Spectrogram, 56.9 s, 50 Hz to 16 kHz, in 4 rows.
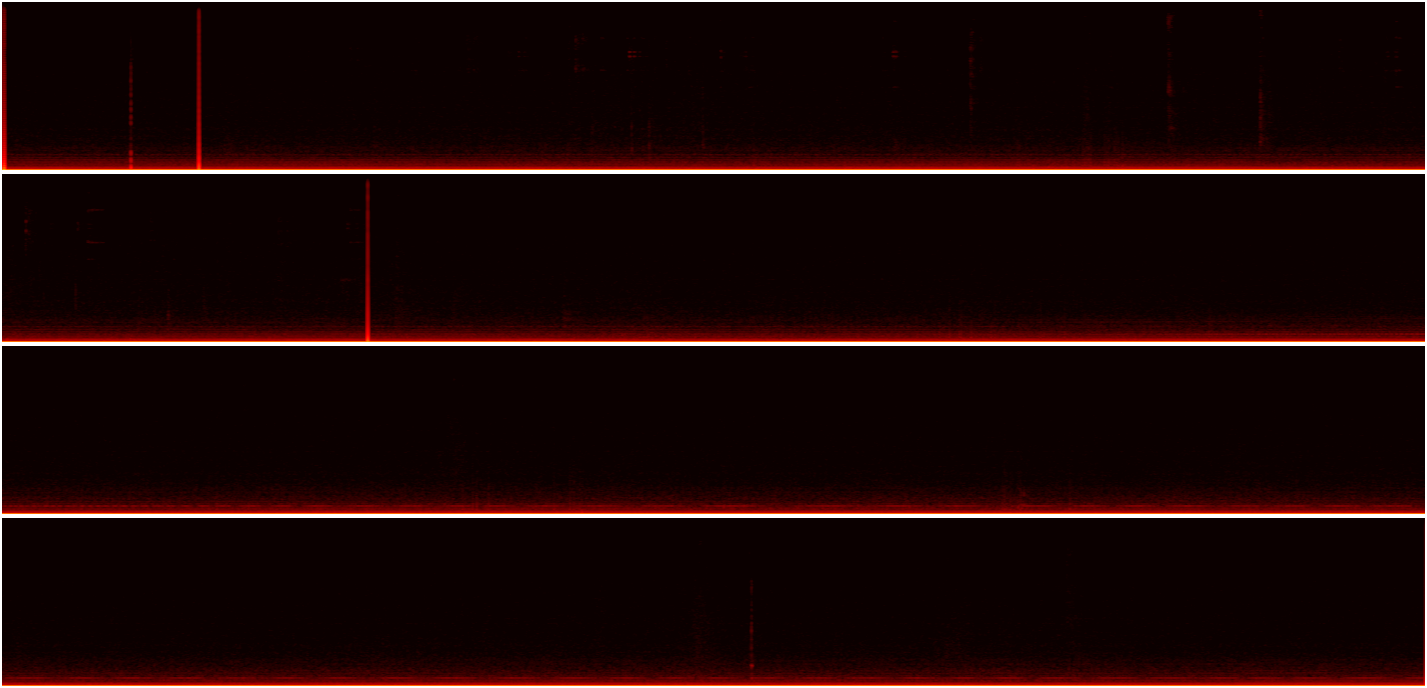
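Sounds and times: electrical mains hum: 0.0 - 56.9
faint click: 1.2 - 2.1, 5.6 - 7.2, 11.6 - 11.8, 12.5 - 12.8, 49.6 - 50.4.

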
